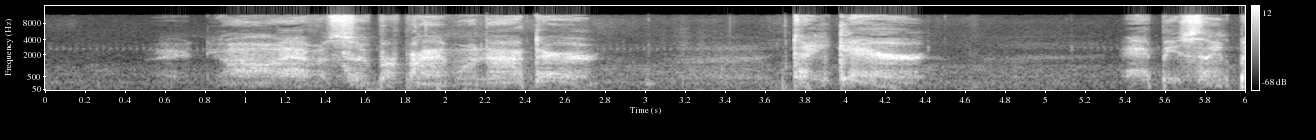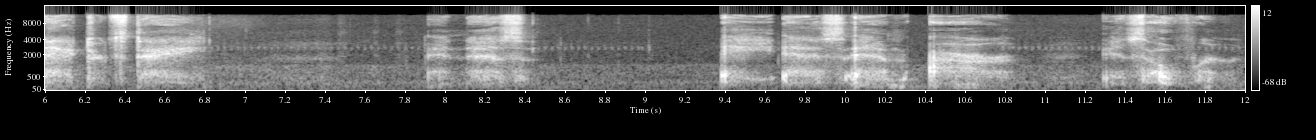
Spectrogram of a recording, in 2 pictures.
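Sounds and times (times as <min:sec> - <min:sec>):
man whispering: 0:00.5 - 0:02.8, 0:03.7 - 0:04.5, 0:05.4 - 0:06.9, 0:07.9 - 0:08.5, 0:09.4 - 0:12.0.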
